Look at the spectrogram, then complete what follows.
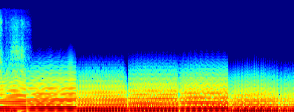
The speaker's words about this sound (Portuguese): E o Prophet a fazer os acordes na mesma com um estéreo super aberto e com reverb e com coros assim enorme.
